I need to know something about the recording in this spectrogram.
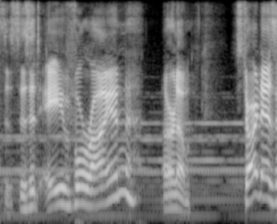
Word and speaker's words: Avorion: Avorion. Avorion. That's how I was pronouncing it. And then a couple people said, I think that part's pronounced Orion.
